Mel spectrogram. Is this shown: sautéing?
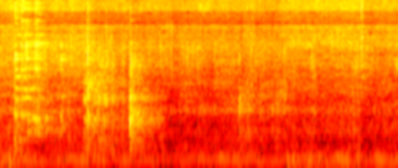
yes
